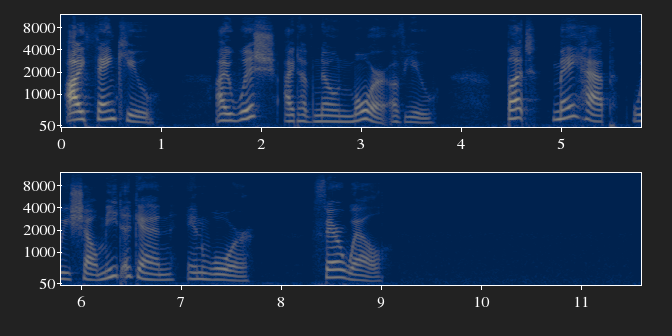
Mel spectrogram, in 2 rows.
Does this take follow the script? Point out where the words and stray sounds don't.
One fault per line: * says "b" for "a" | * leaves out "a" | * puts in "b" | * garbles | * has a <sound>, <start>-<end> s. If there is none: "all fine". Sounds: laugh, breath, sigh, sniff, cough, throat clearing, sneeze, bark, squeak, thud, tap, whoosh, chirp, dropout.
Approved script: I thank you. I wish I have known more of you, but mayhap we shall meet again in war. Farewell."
all fine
